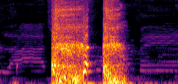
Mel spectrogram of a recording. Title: korean girl coughing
